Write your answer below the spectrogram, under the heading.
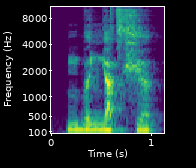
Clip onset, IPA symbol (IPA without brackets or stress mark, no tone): m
